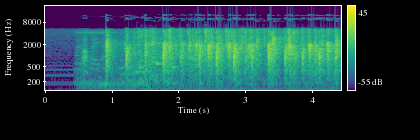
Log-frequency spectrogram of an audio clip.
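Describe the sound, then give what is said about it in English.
A group breaks into a round of applause after a brief silence, many hands clapping in a dense, steady patter that grows fuller and keeps going loudly to the end. “And just, I would do a round of applause.”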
